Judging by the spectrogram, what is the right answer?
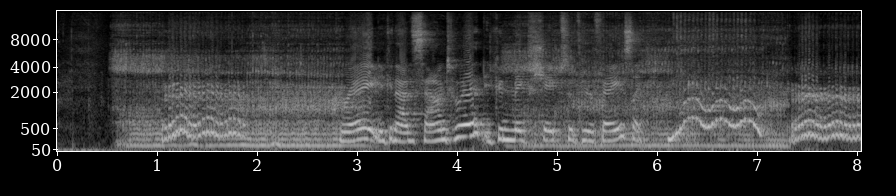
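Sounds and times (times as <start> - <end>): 
vocal warm-up lip trill: 0.6 - 2.9, 4.4 - 8.0
speech: 3.2 - 7.7.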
